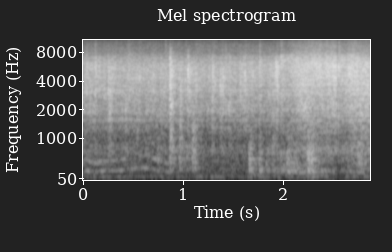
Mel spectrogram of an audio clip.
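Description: Ground spices (turmeric, cumin, coriander and chilli powder) sizzle and fry in a pan for a tangra fish curry. The frying is loud and steady, with scraping stirring strokes close by.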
